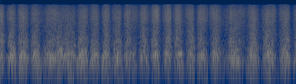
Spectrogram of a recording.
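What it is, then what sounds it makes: Textured fabric upholstery on a chair back. Long red nails scratch the red-and-gold textured fabric upholstery on the back of a chair in quick, repeated back-and-forth strokes. Each stroke makes a dry, raspy scratching sound, with a midrange body and a bright hiss on top, that swells and fades in a steady, pulsing rhythm.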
